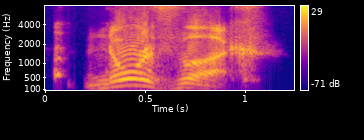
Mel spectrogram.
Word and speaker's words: Norfolk: Is it the same way with Norfolk? Is it? – Yes. – Norfolk. Come on down to Norfolk. We get all Norfolky up here.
